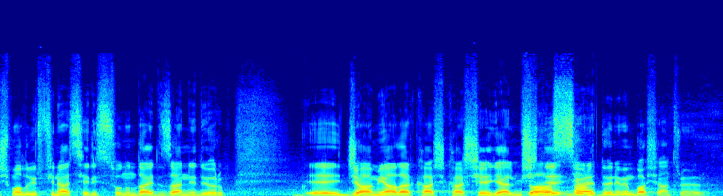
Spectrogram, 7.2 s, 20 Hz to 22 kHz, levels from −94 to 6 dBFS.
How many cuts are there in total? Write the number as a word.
one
